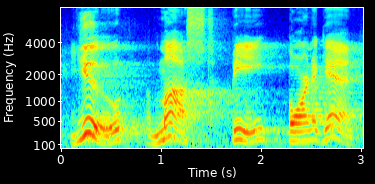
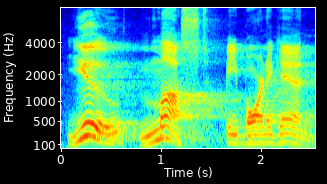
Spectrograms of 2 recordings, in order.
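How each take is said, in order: First: Each word weighed, slowed right down; 'You must be born again' laid out slowly; slow emphatic quote. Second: 'You must be born again' spoken slowly to the listeners; slow emphatic delivery. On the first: Jesus's words, slowed for weight. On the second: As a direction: press 'You', then let the rest fall. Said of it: "including you and me". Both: Shown as a demonstration.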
